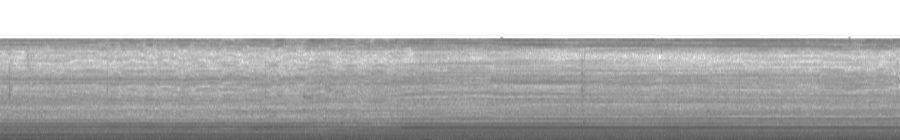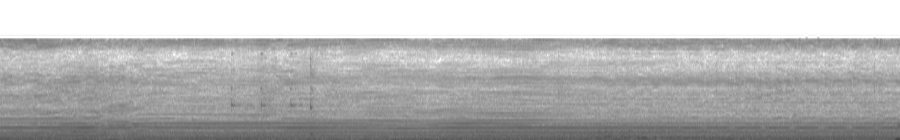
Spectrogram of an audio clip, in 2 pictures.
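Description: Electromagnetic (vibrator-motor) hair clipper running with a steady low buzz. It is being checked for an intermittent fault, cutting out when its cord or wiring moves, and here it keeps running without dropping out.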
